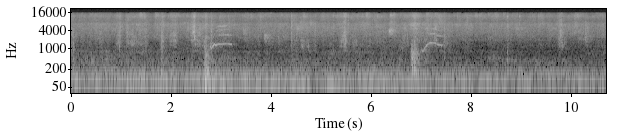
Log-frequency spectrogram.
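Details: A kitten with its mother gives two short, thin meows about four seconds apart, each rising then sliding down, over steady low indoor hum and scattered soft clicks.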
